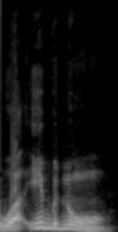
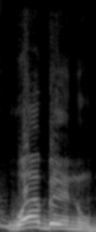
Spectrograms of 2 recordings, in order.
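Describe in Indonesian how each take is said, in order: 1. Huruf 'i' dibunyikan sebagai vokal tersendiri. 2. Huruf 'i' dihilangkan dan kedua kata menyambung. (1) "bukan wa ibnu" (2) "Ketika di tengah wabnu"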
